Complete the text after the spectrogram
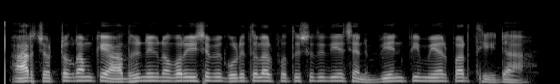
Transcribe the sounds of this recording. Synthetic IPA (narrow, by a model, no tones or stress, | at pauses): aɾt͡ɕɔʈːoɡɾamkead̪ʱuniknɔɡoɾɦiʃebeɡoɽit̪olaɾpɾot̪iʃʈːut̪id̪ijet͡ɕʰenbienpimeaɾpɾaɾt̪ʰiɖa̰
